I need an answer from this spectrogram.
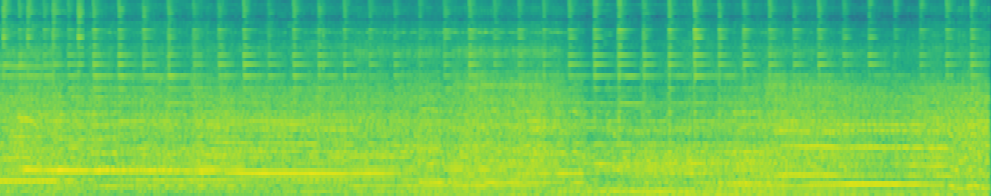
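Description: Cape Cod Central passenger coaches rolling past at close range, their wheels squealing in drawn-out tones that shift in pitch, with a rapid, even dinging like a grade-crossing bell over the rumble.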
